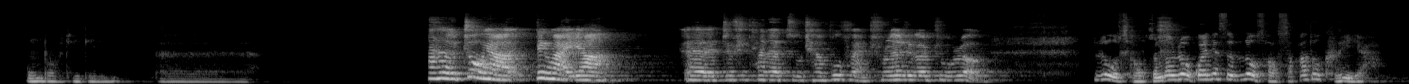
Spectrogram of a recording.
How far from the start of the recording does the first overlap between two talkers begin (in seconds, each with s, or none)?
none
